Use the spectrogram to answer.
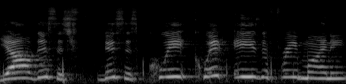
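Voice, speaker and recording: A loud woman at a fairly slow pace. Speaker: YouTube giveaway host. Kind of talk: casual livestream chat. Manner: repetitive.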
